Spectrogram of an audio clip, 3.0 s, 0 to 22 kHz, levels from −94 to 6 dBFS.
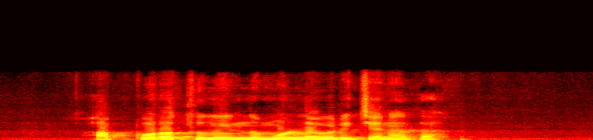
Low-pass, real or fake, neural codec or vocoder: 10.8 kHz; fake; autoencoder, 48 kHz, 128 numbers a frame, DAC-VAE, trained on Japanese speech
